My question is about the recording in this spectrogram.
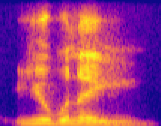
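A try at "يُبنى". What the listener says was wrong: Yubana. No, there's no ya in Muzari, okay? Yubana. So note these three verbs in muzare majhul. You write alif maksura at the end, okay? Alif maksura at the end.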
